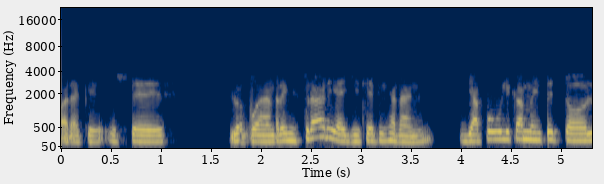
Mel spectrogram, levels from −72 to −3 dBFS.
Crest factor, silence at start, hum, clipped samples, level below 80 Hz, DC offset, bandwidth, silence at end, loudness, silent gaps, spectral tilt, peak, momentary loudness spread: 14 dB; 0 s; none; under 0.1%; -56 dBFS; under 0.1%; 3.7 kHz; 0 s; -23 LUFS; 1.17-1.67 s, 3.78-3.98 s; -13 dB/octave; -8 dBFS; 7 LU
